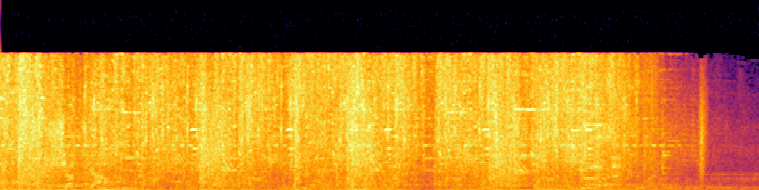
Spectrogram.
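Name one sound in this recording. Video game combat effects of spells and hits crackle and clash rapidly, then fade away.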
